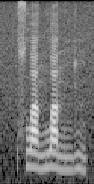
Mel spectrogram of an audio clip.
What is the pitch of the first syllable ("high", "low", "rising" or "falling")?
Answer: falling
